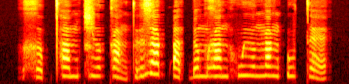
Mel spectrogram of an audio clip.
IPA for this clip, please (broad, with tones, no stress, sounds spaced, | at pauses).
x əː˨˩ p̚ t̪ʰ a˧ m t͡ɕ ɨ˧ ə̯ k a˧˩ ŋ t̪ ɨ̰˧˥ z a˦˥ k̚ ʔ a˨˩ t̚ ɗ ə˧ m ɣ a˧ n h w ɨ˧ ə̯ ŋ a˧ ŋ ʔ u˧ t̪ ɛ˧˩˨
